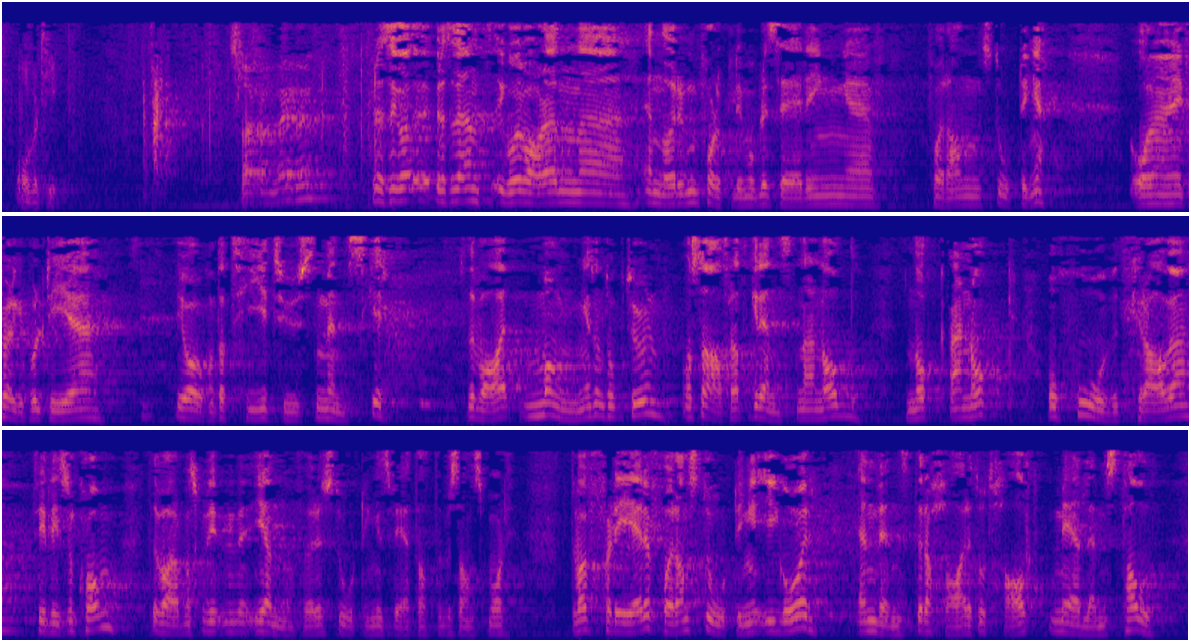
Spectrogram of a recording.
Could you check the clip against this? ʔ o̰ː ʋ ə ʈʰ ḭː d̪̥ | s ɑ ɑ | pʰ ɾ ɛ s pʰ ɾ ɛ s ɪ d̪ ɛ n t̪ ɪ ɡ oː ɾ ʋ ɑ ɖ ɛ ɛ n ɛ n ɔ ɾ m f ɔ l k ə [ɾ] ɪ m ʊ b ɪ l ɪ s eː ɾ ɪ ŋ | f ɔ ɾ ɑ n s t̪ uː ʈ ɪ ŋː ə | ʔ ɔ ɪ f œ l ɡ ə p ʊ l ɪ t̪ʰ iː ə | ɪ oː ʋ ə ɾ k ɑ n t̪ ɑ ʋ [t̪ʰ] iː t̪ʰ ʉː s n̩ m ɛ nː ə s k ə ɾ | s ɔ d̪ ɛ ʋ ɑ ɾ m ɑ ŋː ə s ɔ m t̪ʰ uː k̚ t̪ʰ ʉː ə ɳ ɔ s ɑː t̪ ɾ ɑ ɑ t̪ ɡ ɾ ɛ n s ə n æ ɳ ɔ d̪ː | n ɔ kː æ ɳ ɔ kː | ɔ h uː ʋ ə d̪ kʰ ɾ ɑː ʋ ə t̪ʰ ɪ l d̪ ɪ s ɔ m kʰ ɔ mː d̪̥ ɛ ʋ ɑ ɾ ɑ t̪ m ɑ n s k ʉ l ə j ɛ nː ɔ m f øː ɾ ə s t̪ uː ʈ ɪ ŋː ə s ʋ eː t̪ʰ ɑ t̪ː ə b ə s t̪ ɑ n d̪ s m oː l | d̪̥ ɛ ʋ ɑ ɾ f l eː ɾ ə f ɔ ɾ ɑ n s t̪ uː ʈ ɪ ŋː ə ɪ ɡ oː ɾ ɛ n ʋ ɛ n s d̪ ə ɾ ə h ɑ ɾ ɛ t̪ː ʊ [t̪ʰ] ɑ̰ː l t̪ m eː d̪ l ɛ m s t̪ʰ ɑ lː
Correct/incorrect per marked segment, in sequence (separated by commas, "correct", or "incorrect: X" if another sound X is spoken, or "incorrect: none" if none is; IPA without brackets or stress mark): incorrect: l, correct, correct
